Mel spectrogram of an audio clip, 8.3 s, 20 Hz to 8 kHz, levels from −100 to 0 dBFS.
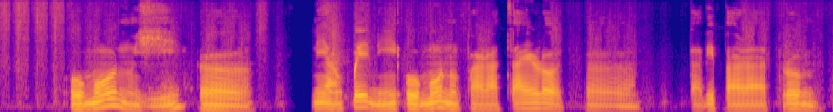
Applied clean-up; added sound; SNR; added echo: neural mask model RNNoise.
